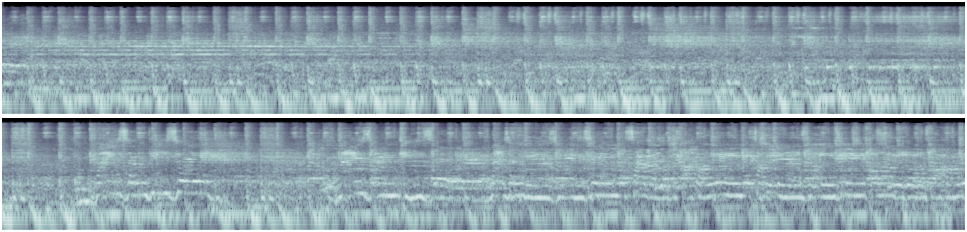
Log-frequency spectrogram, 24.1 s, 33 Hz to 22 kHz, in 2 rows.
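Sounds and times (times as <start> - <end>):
dub reggae music from vinyl: 0.0 - 24.0
heavy repeating bass line: 0.0 - 24.0
steady drum beat: 0.0 - 24.0.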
